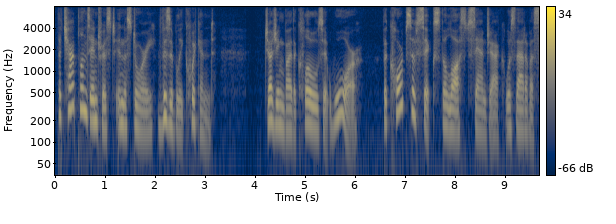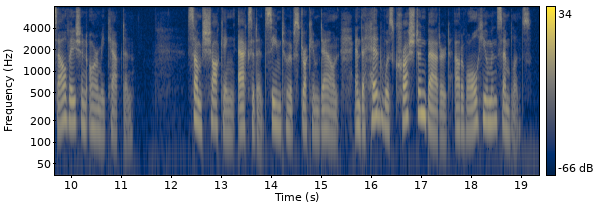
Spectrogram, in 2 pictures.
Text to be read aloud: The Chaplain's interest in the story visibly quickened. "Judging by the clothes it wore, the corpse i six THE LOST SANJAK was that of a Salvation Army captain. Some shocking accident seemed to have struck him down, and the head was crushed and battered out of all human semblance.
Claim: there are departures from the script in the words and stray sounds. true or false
true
